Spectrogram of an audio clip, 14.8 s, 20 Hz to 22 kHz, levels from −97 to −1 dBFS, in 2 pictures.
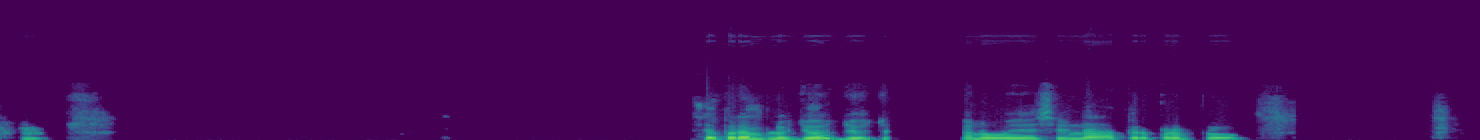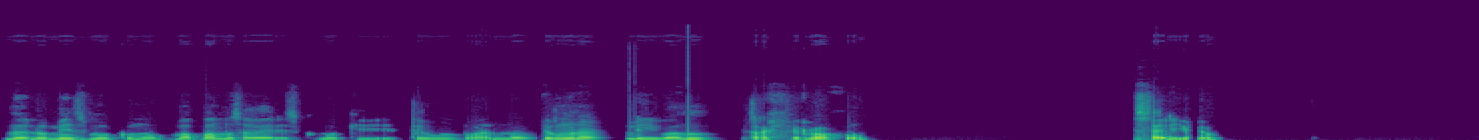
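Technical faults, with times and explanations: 10.83 s, microphone volume stepped up: the whole sound, voice and background alike, jumps up by about 8 dB in a single step, as the call software raised the device's input volume at once. The waveform envelope widens abruptly there, and the spectrogram brightens evenly across all frequencies.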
